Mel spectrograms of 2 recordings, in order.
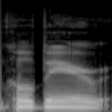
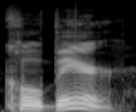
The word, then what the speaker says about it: Colbert: it the isn't it it's not Colbert it doesn't he say Colbert the late night show with Colt Stephen Colbert no it's Colbert that's how he pronounces it oh but anyway but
